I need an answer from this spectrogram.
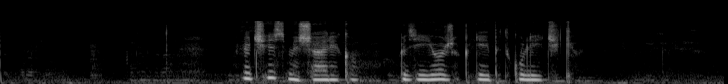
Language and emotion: Russian, sad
